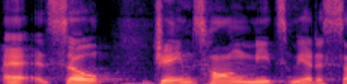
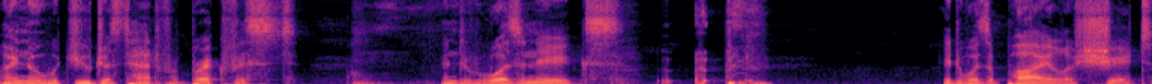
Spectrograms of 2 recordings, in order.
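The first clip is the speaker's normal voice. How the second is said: low, menacing impression voice. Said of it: "That was my Liam Neeson impression".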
